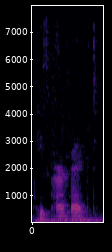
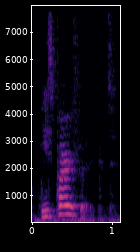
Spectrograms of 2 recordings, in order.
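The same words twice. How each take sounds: First: Soft awe. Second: He's perfect high and loud, perfect rising; excited squeal. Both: Real, not acted. Repeats praise, varied takes.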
